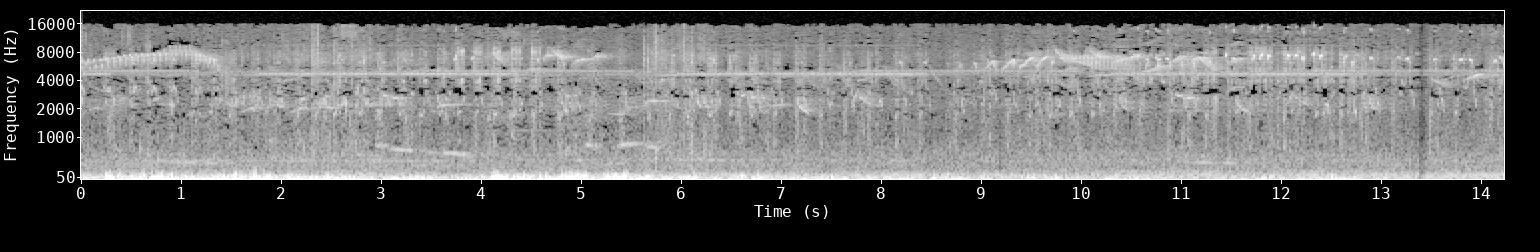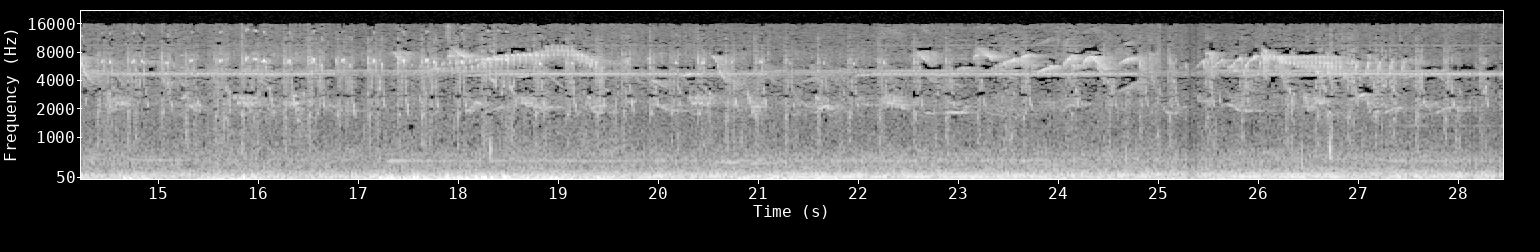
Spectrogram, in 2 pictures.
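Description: High bird chirps and short calls come in several separate bouts, over a steady high-pitched insect drone and a low rumble.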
